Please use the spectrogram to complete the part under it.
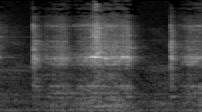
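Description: A hand file rasps across a metal planishing foot chasing tool, giving a few close, bright scraping strokes, one short, one longer and sustained, then the start of another.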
